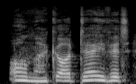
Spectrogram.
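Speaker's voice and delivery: high, alarmed cry of his name; shocked woman. Acted. Lisa finding David slumped on the toilet, shocked.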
